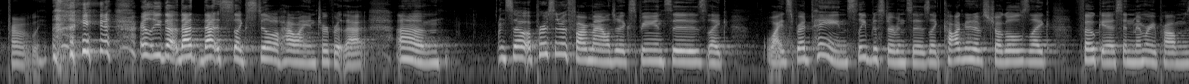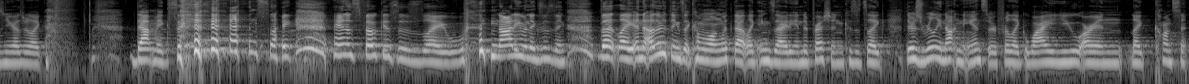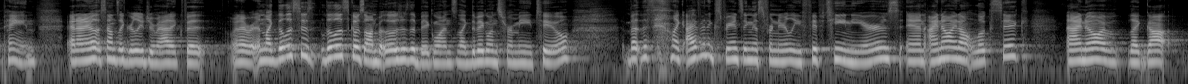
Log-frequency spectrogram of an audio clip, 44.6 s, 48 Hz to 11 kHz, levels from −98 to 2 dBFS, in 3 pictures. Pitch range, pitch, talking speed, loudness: 200-255 Hz, 220 Hz, 185 wpm, -31 LUFS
